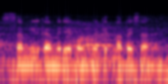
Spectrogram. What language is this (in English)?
Magahi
